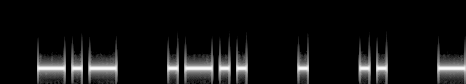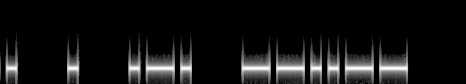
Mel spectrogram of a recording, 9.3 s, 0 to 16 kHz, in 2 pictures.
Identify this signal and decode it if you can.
Morse code, heard as a keyed tone, about 14 wpm, spaced as for 10 wpm, 700 Hz. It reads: KLEINER,
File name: Morsekurs / Witze / Witz 05. Dezember 2017, 50 F70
